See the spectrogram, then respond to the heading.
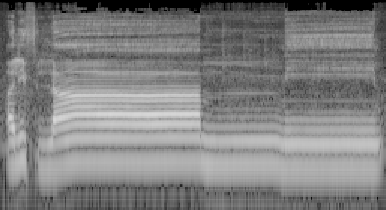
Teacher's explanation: اس کو لام جب میم کے ساتھ مل رہا ہے، ان دونوں کے درمیان پھر جب میم کے اوپر آگے شد آ گئی ہے تو یہاں پہ غنہ ہوگا، یعنی کہ آواز کو تھوڑی دیر ناک میں لے کے جانا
